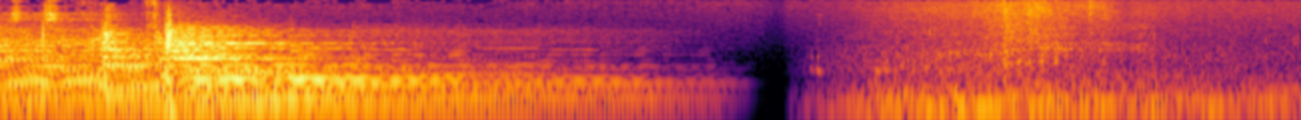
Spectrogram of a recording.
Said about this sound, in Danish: Jeg sidder i en bil på vej fra Østerbro ud til Nørrebro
